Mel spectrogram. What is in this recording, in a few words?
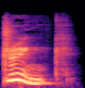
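"drink", British English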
